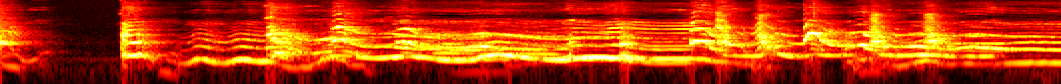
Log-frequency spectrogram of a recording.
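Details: Howling dogs after a brief silent start; drawn-out, sliding howls overlap with sharp yips and whines, several voices layering into a dense, wavering chorus.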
